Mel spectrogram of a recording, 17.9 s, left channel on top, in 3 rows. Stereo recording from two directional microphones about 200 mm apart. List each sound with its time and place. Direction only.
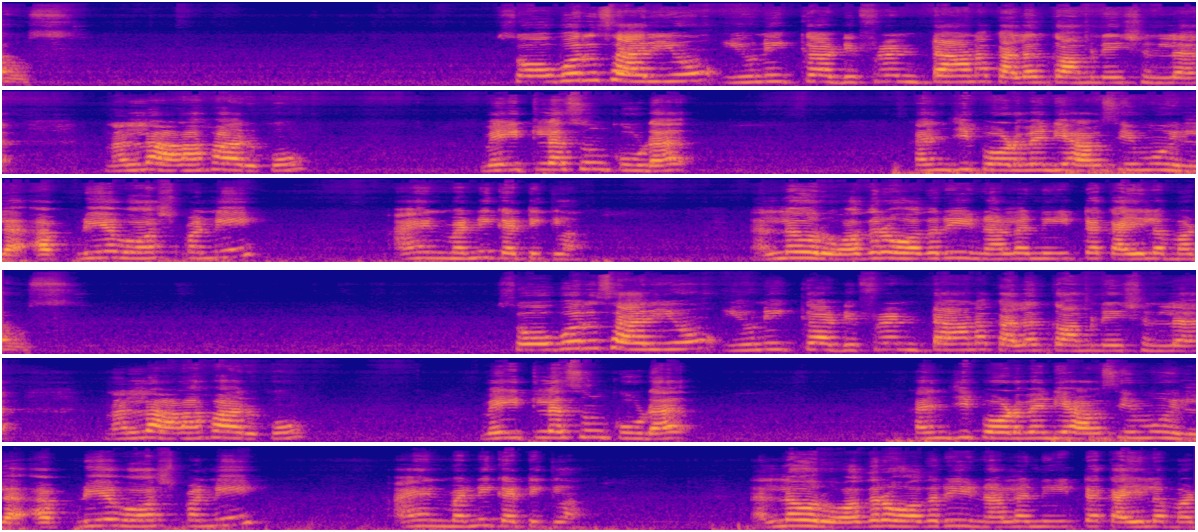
2.6 s a woman's voice: 20° right (ahead or behind)
10.5 s a woman's voice: 20° right (ahead or behind)
15.6 s a woman's voice: 20° right (ahead or behind)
